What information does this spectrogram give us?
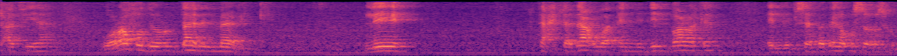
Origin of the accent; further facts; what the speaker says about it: Egypt; عمل قانون اسمه قوانين الإيجار عندنا في مصر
